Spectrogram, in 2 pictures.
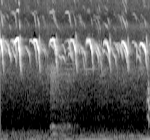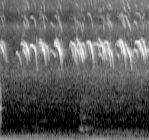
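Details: Baby chicks of domestic chicken with a mother hen calling her chicks to eat: loud, busy high-pitched peeps, each a quick downward slur, tumbling over one another, with one or two soft low clucks.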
